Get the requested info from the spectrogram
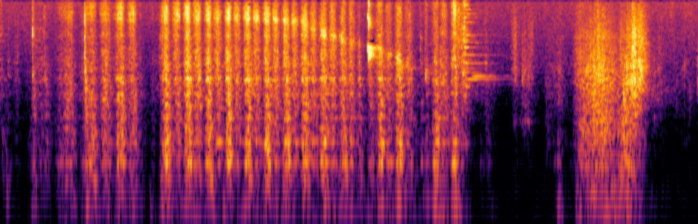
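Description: Flush cut hand saw cutting off an alignment peg flush with the table edge, in a long run of rapid, even back-and-forth strokes. After a short pause a second, briefer run of strokes follows near the end.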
